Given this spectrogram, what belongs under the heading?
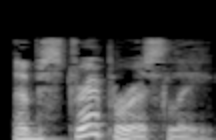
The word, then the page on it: obstreperously: British English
